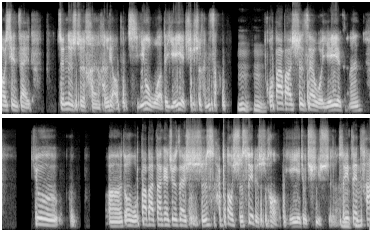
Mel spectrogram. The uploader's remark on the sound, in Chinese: 錄音地點】台灣新竹、雲南昆明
